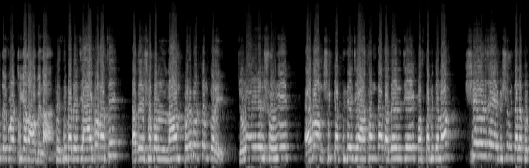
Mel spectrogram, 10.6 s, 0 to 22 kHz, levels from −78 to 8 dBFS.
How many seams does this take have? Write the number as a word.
one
